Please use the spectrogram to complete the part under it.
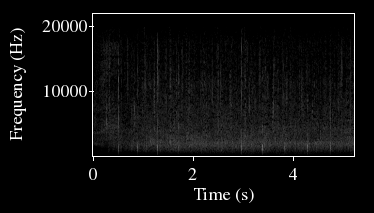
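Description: Scattered, light audience clapping at a EuroDIG 2019 conference wrap-up session honoring the host team, with sharp individual claps standing out against a steady room murmur at moderate distance.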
